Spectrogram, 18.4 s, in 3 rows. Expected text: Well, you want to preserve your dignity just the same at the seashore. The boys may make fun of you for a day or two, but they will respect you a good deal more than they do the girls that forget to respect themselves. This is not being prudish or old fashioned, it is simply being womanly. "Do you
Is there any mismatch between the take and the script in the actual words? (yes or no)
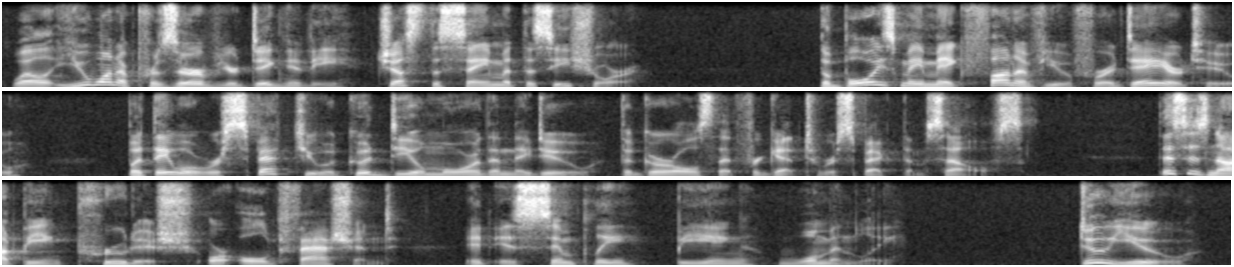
no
